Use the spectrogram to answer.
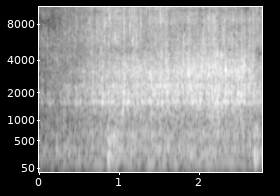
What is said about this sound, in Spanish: Todos sabemos el sonido de cómo cae el agua.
